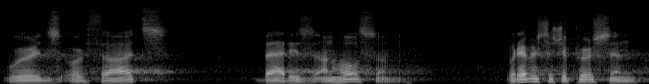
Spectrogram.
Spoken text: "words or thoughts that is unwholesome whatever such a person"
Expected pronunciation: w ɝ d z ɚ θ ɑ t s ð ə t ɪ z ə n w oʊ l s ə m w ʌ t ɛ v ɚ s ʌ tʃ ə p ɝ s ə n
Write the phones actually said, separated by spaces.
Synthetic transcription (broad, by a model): w ɝ d z ɚ θ ɑ t s ð ə t ɪ z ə n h oʊ l s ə m w ʌ t ɛ v ɚ s ʌ tʃ ə p ɝ s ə n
